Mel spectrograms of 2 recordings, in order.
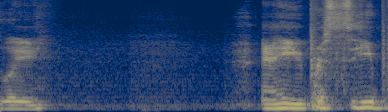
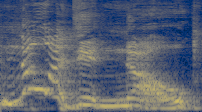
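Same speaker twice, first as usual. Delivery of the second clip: stunned; 8 semitones higher, 4 dB louder, much slower than usual. Retold or imitated. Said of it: "I said".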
